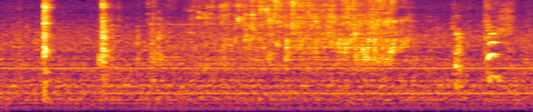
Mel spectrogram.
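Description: Water trickles and pours into a bowl at close range, a soft steady splash with a few brief louder drops, no talking, while Japanese sweets are being prepared.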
